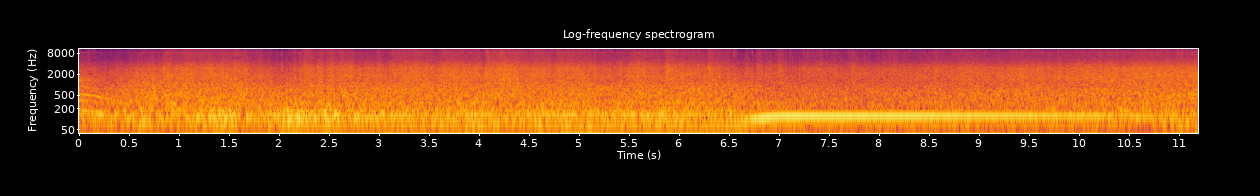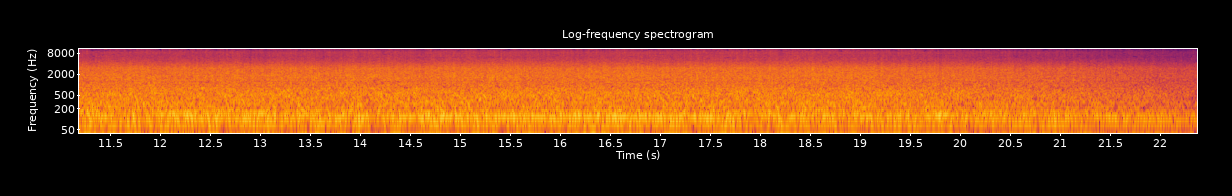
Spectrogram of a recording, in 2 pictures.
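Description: Heavy rain pelting the windshield and body of a moving vehicle in a rainstorm, a dense steady rush of water. Under it runs a low hum from the vehicle, which grows louder about seven seconds in for some four seconds. The sound fades out at the very end.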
